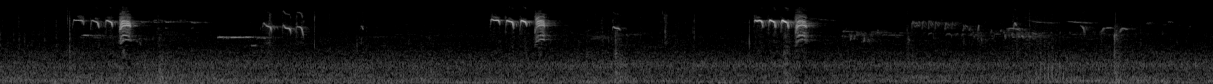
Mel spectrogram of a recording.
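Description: A small songbird calling in three bursts, each a quick run of about four high, falling chirps, with a few softer high calls between them, over a faint steady background hiss.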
